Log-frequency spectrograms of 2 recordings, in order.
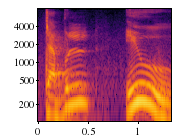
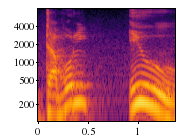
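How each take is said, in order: Both takes have the same delivery.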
